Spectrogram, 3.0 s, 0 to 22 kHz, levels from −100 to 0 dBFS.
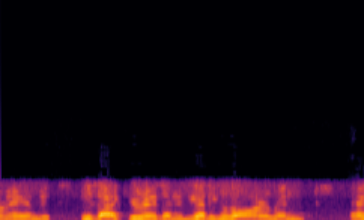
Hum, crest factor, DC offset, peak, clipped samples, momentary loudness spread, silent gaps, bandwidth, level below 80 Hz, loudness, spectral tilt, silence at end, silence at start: none; 16 dB; under 0.1%; -10 dBFS; under 0.1%; 12 LU; none; 4.3 kHz; -70 dBFS; -26 LUFS; -9.5 dB/octave; 0 s; 0 s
